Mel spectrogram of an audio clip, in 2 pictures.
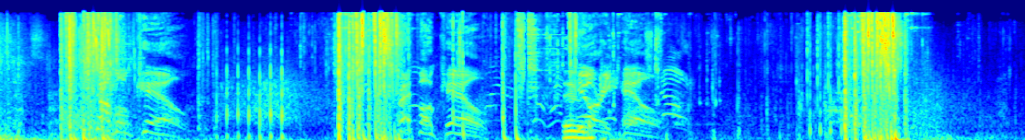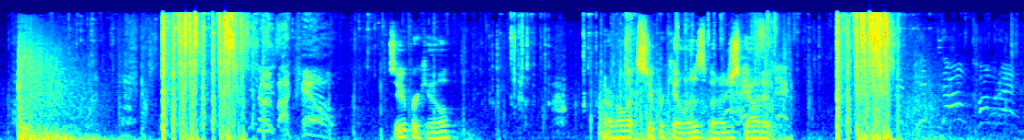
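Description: Submachine gun fire rattles in rapid bursts.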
